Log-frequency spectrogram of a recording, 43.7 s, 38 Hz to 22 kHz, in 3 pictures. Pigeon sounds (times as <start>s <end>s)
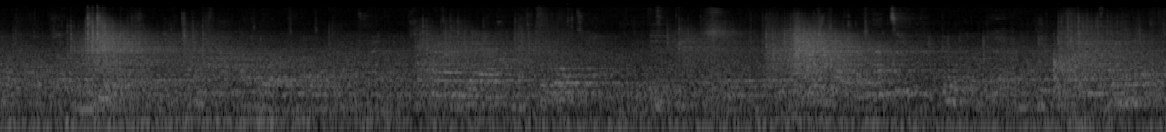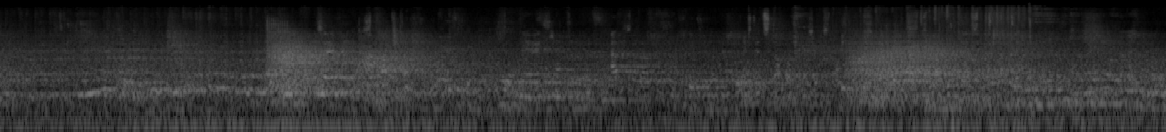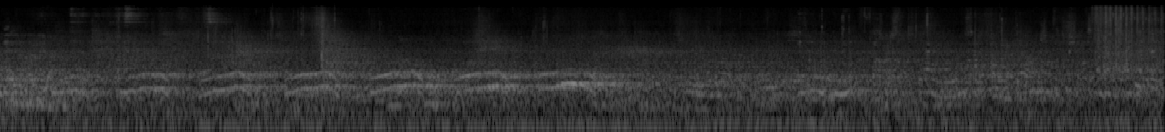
29.9s 38.1s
